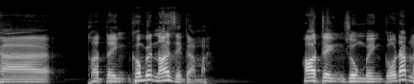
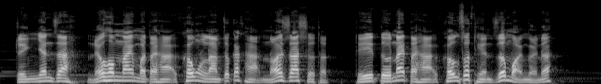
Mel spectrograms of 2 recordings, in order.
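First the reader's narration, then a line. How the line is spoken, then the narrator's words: Cold, hardened. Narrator (Vietnamese): Sắc mặt đanh lại, vẻ lạnh lùng hiện lên trên đôi mắt, Địch Tuân nói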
